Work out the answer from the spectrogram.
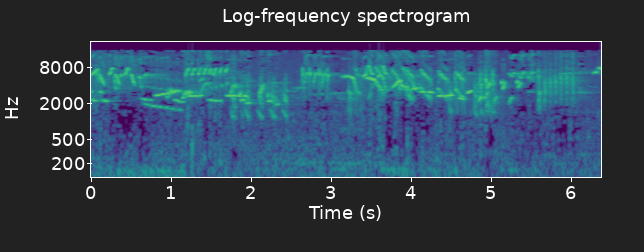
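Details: Simulated contest fight between Sumatran red-crowned leafbirds, meant as mental training for a leafbird: dense chattering whistles, fast trills and buzzy notes tumble over each other in continuous bursts.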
